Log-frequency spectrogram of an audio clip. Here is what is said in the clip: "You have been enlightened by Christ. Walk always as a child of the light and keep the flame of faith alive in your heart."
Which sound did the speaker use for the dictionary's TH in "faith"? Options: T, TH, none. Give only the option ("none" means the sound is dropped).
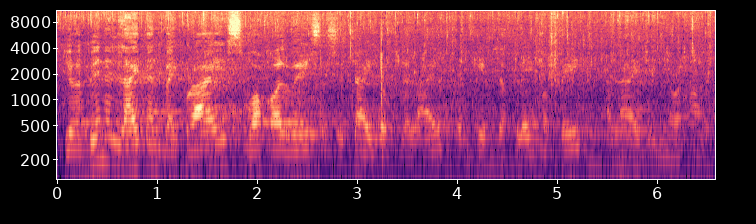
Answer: T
